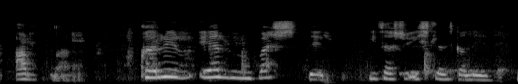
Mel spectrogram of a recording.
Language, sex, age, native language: Icelandic, female, 18-19, Icelandic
